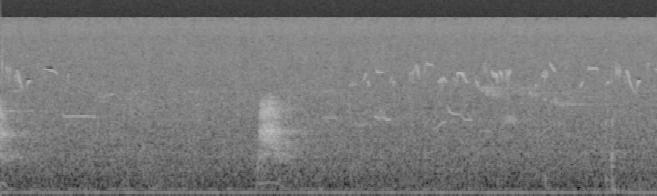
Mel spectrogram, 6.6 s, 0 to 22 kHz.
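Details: Roe deer near Morpeth, Northumberland, in August 2012, giving one short, harsh bark midway through an otherwise quiet rural scene, with faint small bird chirps scattered in the background.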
